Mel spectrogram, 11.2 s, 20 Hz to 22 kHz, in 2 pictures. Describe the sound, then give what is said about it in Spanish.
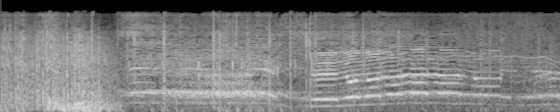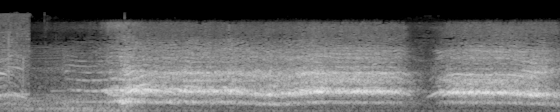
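About 500 Elche football fans, waiting for the team to arrive home, chant and sing loudly in unison, opening with a sharp, crackling burst of firecrackers, with flares, before the sustained, rising and falling chant carries through to the end. “Petardos, bengalas, cerca de 500 aficionados esperaban al Elche llegando a casa.”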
